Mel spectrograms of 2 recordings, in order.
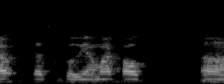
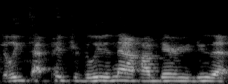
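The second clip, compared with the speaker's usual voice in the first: loud screaming with a demanding tone; 4 semitones higher, 4 dB louder than usual. Retelling a bouncer who screamed in his ear: imitating a bouncer screaming. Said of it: "he came screaming in my ear".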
